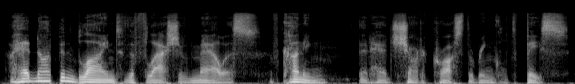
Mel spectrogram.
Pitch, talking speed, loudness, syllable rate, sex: 95 Hz, 200 wpm, -20 LUFS, 4.7 syllables/s, male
